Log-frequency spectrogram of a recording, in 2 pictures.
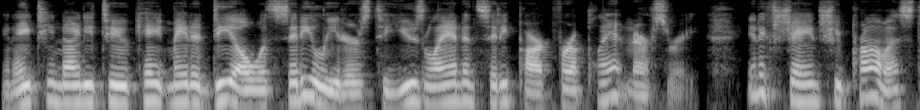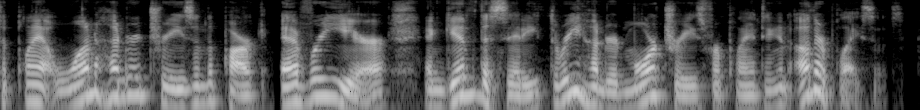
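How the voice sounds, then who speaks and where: A man reading a children's book aloud as a narrator, with measured, expressive phrasing and emphasis on key words. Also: mid-range voice, dull audio. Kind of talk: read-aloud storybook narration.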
